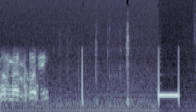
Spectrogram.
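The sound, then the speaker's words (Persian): A telephone call cuts off: a voice speaks briefly, a few faint clicks follow, and then a single flat disconnect beep sounds loudly before the line goes silent. “تماس ما قطع شد.”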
